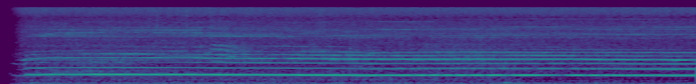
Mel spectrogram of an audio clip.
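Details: Wolf howling in a jungle setting: one long, steady, slightly falling tone held for about eight seconds, wavering toward the end, with no other sounds.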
